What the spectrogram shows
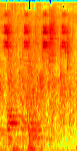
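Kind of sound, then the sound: crowd, audience clapping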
